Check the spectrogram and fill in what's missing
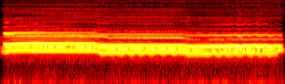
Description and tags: another cheeky little ooh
